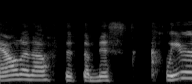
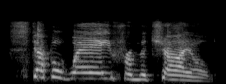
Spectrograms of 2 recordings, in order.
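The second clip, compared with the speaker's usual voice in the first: stern, authoritative commanding tone, pitched up; 5 semitones higher than usual. Focusing on the other one while playing, in a booming voice. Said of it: "in my booming voice".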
